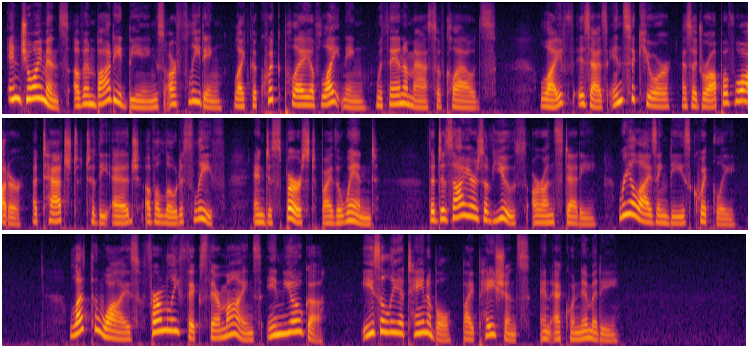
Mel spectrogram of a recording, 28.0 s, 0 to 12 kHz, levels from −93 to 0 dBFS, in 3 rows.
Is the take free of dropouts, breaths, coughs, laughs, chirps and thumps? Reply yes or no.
yes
